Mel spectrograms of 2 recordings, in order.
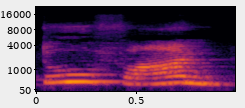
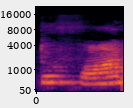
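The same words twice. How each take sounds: First: The first vowel is said long. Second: The first vowel is said short. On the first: The speaker calls it right. "बड़ी ऊ की मात्रा वाला तूफान सही है" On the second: The speaker calls it wrong. "तूफान नहीं बोल रहे"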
